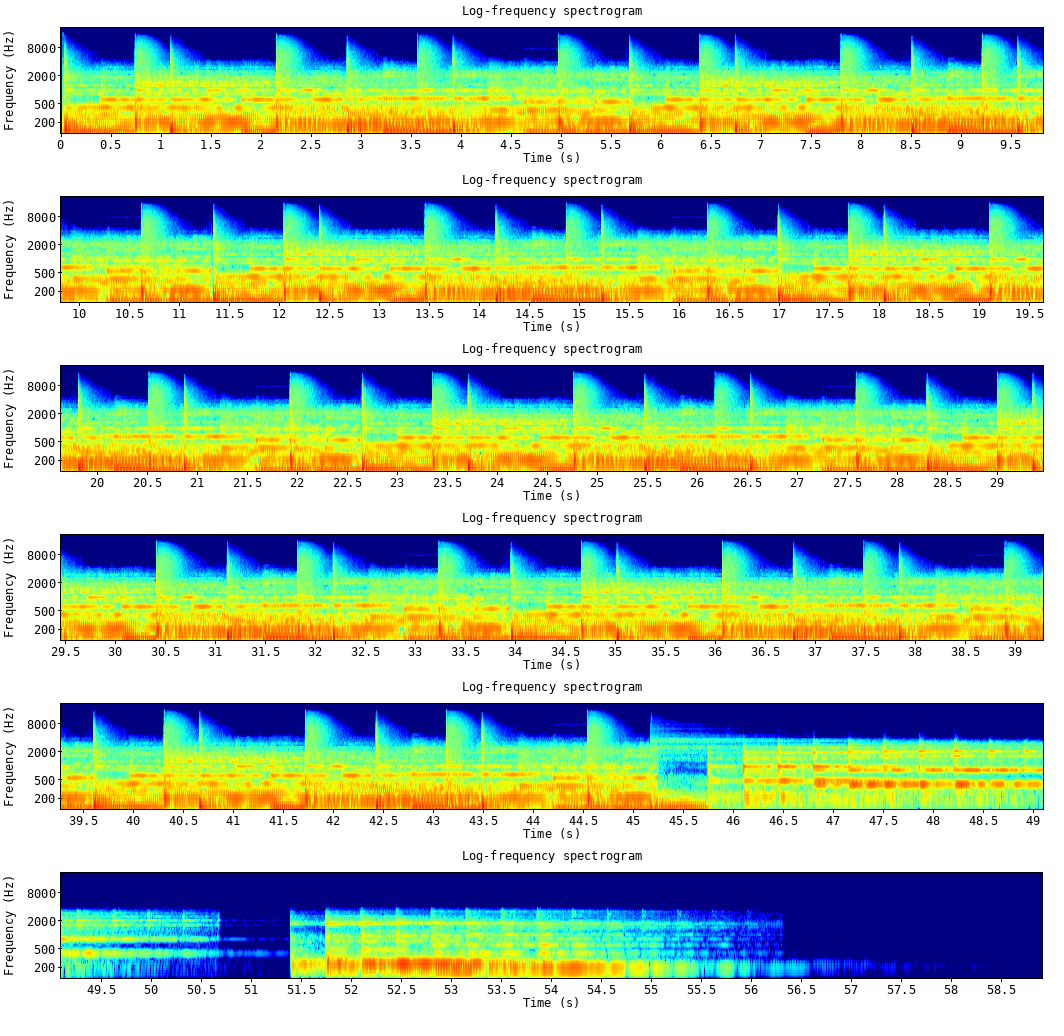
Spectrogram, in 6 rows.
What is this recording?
Echoes sample 5
soundtrack, sample, music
